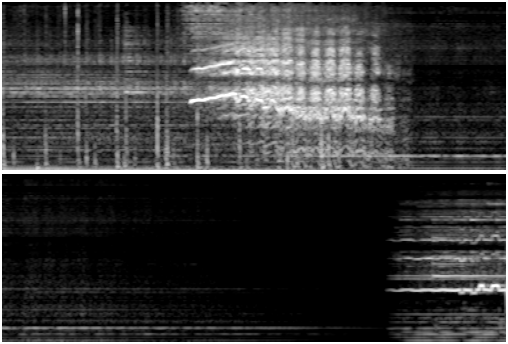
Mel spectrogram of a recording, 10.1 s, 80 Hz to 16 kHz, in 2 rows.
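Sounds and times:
horse hooves galloping: 0:00.0 - 0:04.2
deep music drone: 0:00.0 - 0:10.0
sustained musical tone: 0:00.0 - 0:10.0
horse neighing: 0:01.9 - 0:04.1.

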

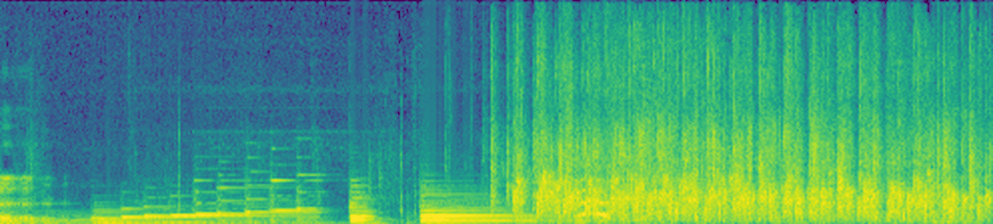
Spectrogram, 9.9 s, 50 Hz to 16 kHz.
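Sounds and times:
grand piano playing: 0:00.0 - 0:05.8.

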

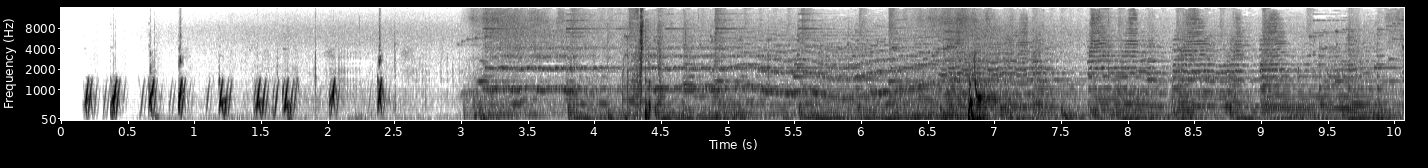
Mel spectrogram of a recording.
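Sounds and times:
rising popping blips: 0:00.2 - 0:02.6
music: 0:03.0 - 0:10.0.

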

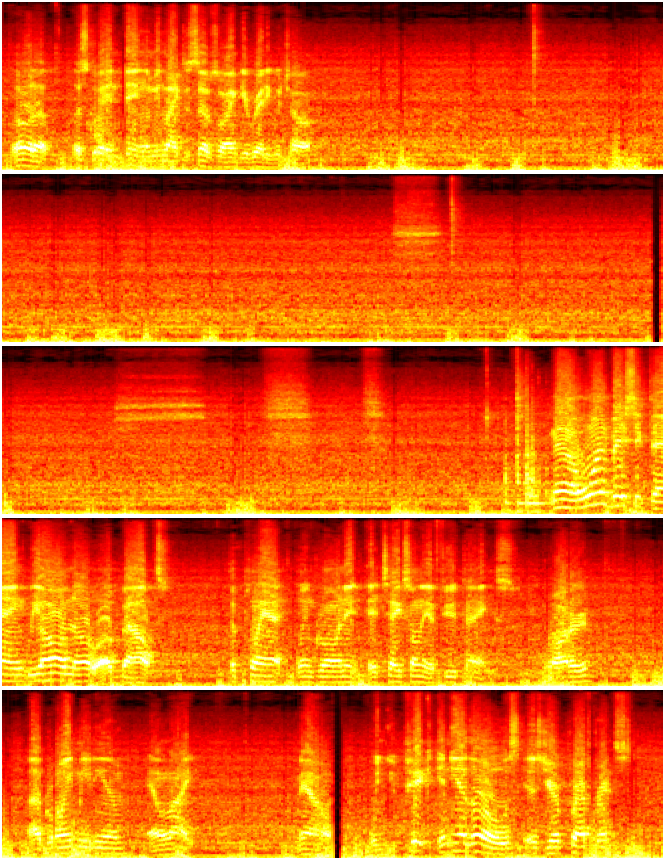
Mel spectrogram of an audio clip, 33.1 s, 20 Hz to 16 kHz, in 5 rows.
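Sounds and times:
low fan-like hum: 0:00.0 - 0:33.0
short hissing: 0:10.5 - 0:11.2, 0:14.3 - 0:17.1.

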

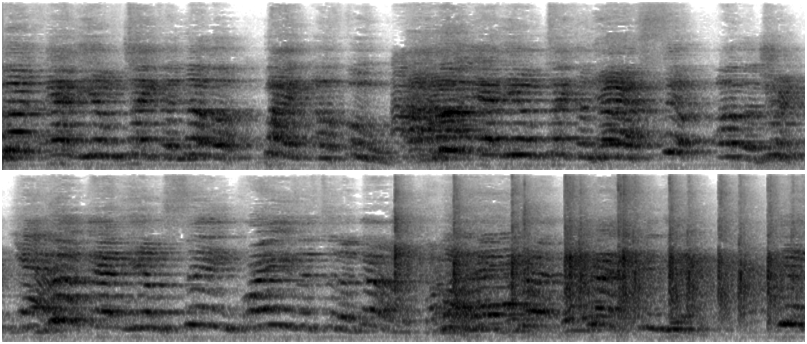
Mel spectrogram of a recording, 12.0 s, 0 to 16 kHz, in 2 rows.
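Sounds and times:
man preaching: 0:00.0 - 0:12.0
hands clapping: 0:09.0 - 0:12.0.

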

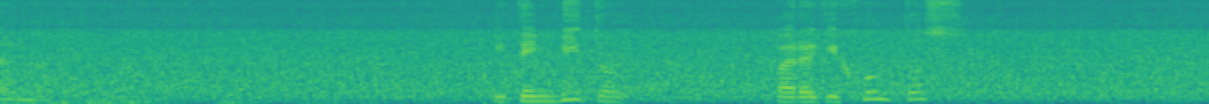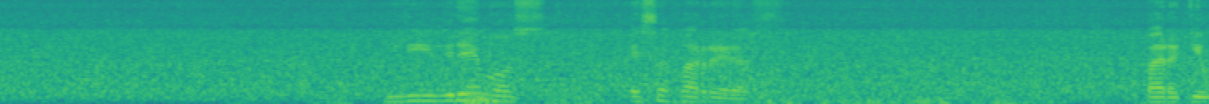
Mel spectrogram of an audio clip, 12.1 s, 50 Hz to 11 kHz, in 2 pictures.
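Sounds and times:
stream flowing over stones: 0:00.0 - 0:12.0.

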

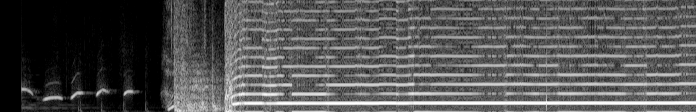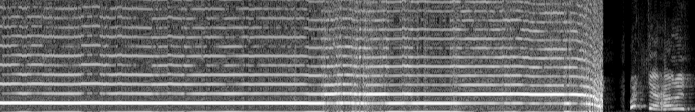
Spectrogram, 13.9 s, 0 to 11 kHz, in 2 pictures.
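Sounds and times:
loud distorted held note: 0:02.3 - 0:13.0.

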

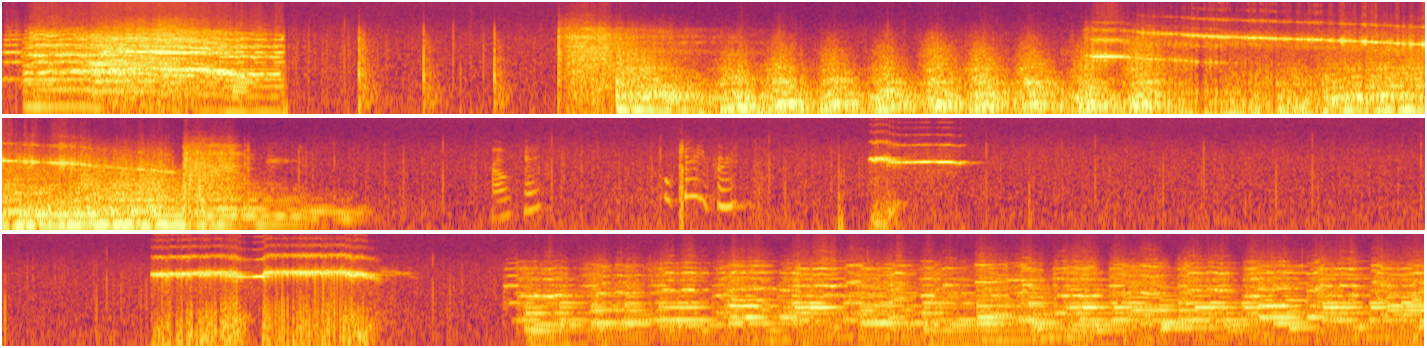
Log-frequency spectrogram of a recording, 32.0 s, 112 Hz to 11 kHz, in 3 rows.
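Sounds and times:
low orchestral notes: 0:00.0 - 0:02.2, 0:25.2 - 0:32.0
cartoon falling whistle: 0:08.1 - 0:12.1, 0:17.2 - 0:18.0, 0:22.5 - 0:24.4.

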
